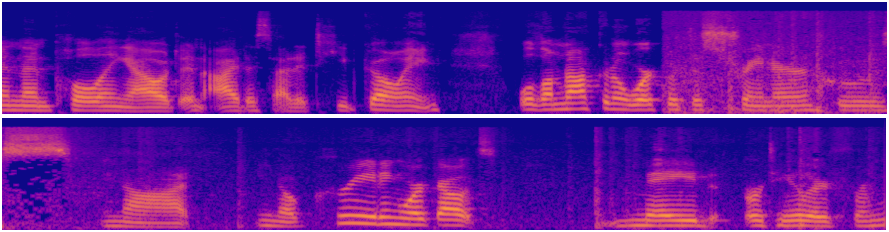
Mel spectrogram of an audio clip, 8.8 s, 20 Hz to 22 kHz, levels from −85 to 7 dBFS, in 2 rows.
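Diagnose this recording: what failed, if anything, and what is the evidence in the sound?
Background noise sinks between phrases and swells back under the speech. These are noise suppressor artifacts from call processing: the suppressor lowers each band it judges to be steady noise, frame by frame, cutting about 12 dB.

From 2.02 s to 5.05 s the speech turns thin, bright and sibilant, with the top end about 8 dB hotter at 10 kHz than at 1 kHz. This is pre-emphasis left on at playback or decoding: a treble lift following the CD 50/15 µs curve, with no matching de-emphasis applied.

The room noise jumps sharply around three and a half seconds. From 3.31 s to 4.47 s it passes with only about 7 dB of reduction, then sinks. This is the noise suppressor catching up in call processing: its noise estimate lags the rise and needs 1.16 s to adapt.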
